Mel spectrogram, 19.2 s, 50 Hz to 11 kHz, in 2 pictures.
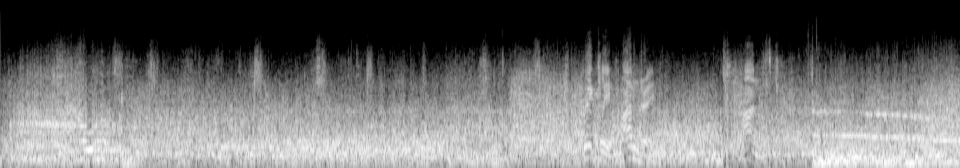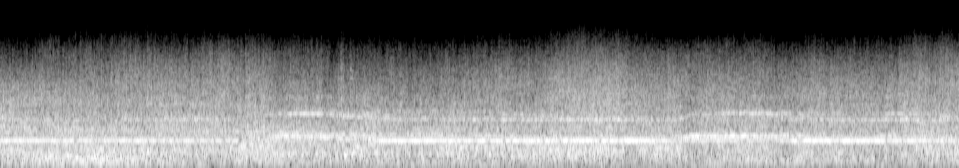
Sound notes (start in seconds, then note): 9.4 siren wailing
